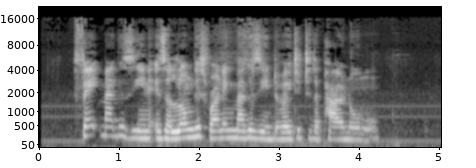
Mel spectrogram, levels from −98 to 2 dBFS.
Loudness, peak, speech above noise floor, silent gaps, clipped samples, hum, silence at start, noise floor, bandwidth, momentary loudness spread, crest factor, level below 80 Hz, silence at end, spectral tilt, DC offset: -14 LUFS; 0 dBFS; 31 dB; none; under 0.1%; none; 0.45 s; -46 dBFS; 17 kHz; 11 LU; 16 dB; -48 dBFS; 0.55 s; -3 dB/octave; under 0.1%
